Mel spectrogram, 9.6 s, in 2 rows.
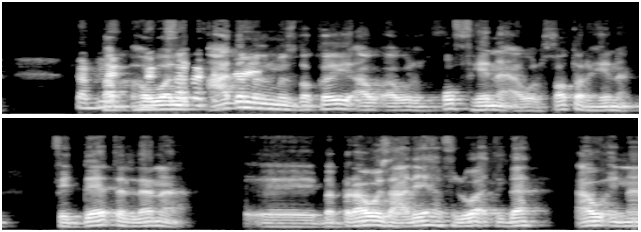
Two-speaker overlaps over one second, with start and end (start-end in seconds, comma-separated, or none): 0.8-2.1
